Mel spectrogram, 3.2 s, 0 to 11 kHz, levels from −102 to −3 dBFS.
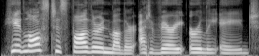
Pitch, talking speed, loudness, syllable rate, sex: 240 Hz, 220 wpm, -18 LUFS, 5.6 syllables/s, female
